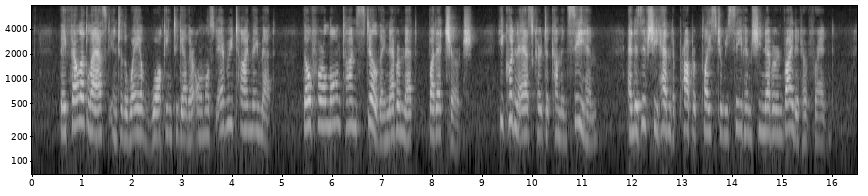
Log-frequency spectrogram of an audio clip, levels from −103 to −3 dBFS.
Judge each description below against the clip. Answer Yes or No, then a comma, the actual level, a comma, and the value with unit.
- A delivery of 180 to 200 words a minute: Yes, average, 190 wpm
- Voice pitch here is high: Yes, high, 225 Hz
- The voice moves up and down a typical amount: Yes, average, 3.7 semitones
